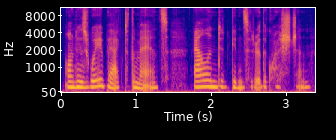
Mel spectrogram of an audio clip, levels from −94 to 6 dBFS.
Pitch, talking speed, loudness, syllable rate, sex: 220 Hz, 210 wpm, -15 LUFS, 5.8 syllables/s, female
